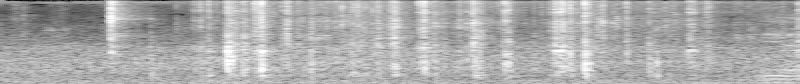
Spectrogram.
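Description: Small irregular clicks and knocks from a removed drain bolt being handled, a quick run of them starting about a second in and stopping just before the end.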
